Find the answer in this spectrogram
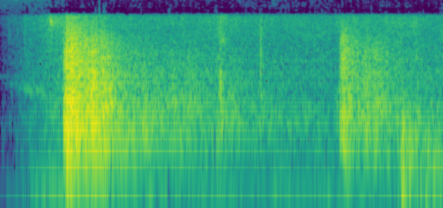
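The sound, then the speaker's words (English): Rocket impacts in the Sha'af neighborhood near Gaza City: one heavy, booming blast with a long rumbling decay, a few faint cracks, then two sharper, smaller bangs. “This is the Sha'af neighborhood, very close to Gaza City, and as you can hear, it's being rocketed absolutely continuously. These rockets are coming in closer and closer all the time.”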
